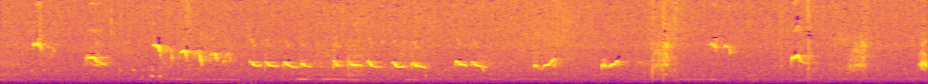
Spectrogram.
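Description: Faint bird chirps and twitters, with a quick run of short repeated notes a few seconds in and scattered single calls after.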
